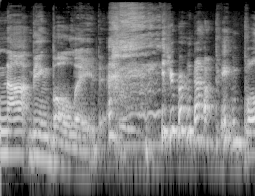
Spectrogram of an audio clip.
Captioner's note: laughing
